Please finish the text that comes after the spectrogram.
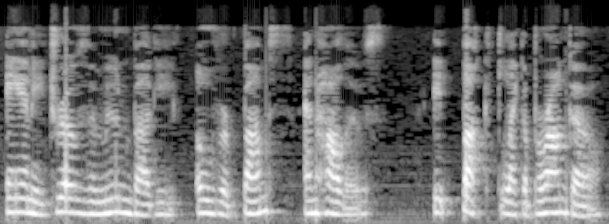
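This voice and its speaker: A woman with a husky voice reading a children's chapter book aloud in a deliberate, expressive teacher's style. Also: fairly low pitch, rough recording.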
